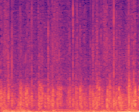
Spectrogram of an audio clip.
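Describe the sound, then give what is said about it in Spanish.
Applause sound effect, a dense, even wash of many hands clapping that holds at a steady level for about two seconds, with a faint low hum running underneath. “Espérate, sube esto aquí. Ahí están los aplausos.”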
